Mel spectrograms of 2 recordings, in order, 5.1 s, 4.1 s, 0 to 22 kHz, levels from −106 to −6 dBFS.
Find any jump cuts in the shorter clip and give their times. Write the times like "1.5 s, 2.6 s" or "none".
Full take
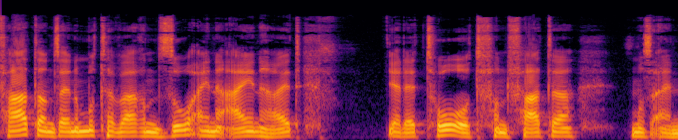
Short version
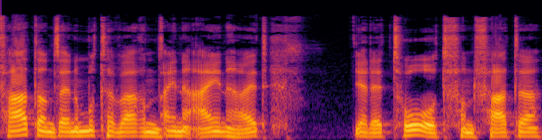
1.2 s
